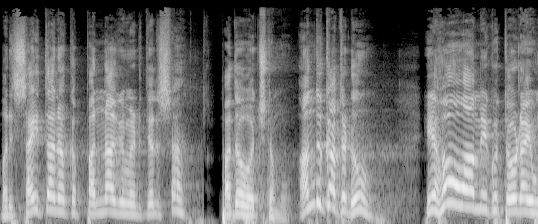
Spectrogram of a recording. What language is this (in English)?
Telugu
